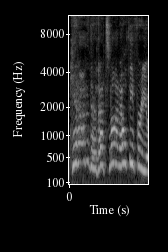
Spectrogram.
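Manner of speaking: put-on very high, frantic, rushed, freaked-out yell. Retelling how he yelled at the car not to eat it: imitating him yelling. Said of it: "He yelled at the car".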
